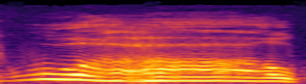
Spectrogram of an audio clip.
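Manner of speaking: long drawn-out whoa; awestruck fear. Acted. Disciples after the storm calms, awestruck whoa. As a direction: stretch it out in fearful awe. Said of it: "there was fear that was just like".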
